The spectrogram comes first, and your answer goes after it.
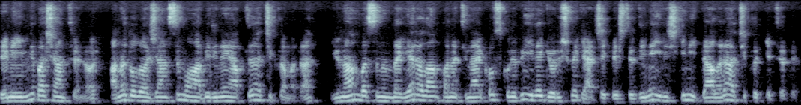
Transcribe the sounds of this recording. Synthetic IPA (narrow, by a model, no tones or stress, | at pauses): d̥̪e̞ne̞jimlʲibaʃant̪ɾḛnø̰ɾanad̪o̞lˠuaʒans̬ɯmuɦaːbiɾinɛjap̚t̪ʰɯːat͡ʃʰɯklˠama̰d̪a̰jynanbasɯnɯnd̪ajɛɾalˠanpanat̪ʰinaɾkʰo̞skʰulʲubyilʲɛɟø̞ɾyʃmɛɟæ̰ɾt͡ʃʰɛclʲɛʃt̪iɾd̪iːnɛilʲiʃcinid̪ːaːlˠaɾɯat͡ʃʰɯklˠɯk̚ɟe̞t̪ʰiɾd̪ɪ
